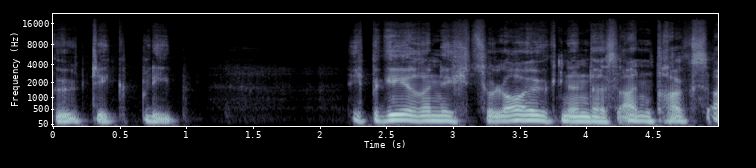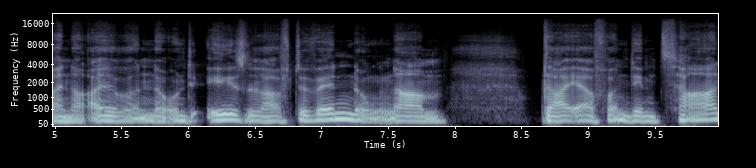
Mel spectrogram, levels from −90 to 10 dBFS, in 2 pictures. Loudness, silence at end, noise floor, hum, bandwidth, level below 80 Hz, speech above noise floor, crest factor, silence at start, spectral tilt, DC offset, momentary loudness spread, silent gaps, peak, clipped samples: -20 LUFS; 0 s; -72 dBFS; none; 15.5 kHz; -58 dBFS; 53 dB; 16 dB; 0 s; -7 dB/octave; under 0.1%; 10 LU; none; -4 dBFS; under 0.1%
